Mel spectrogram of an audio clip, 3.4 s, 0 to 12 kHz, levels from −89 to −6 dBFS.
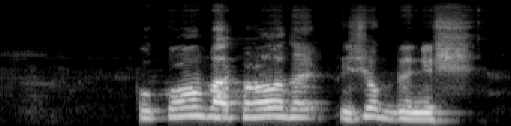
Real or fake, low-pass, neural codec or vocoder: fake; 10.8 kHz; codec, 32 kHz, 1.9 kbps, SNAC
